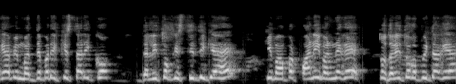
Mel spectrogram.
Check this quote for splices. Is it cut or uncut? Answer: uncut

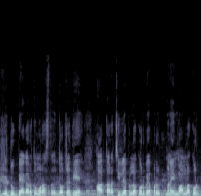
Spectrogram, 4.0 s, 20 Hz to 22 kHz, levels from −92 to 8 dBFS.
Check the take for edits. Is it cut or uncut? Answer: uncut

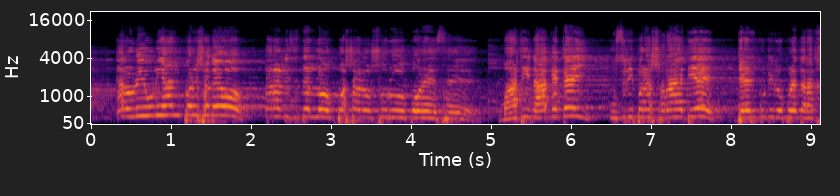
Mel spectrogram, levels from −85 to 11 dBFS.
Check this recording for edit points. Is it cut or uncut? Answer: cut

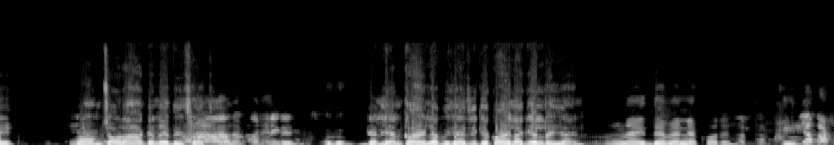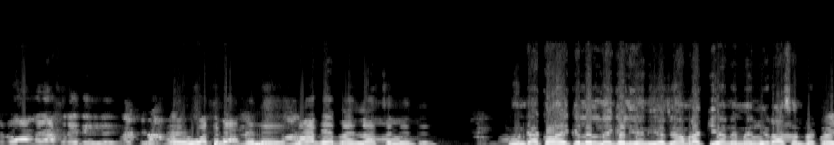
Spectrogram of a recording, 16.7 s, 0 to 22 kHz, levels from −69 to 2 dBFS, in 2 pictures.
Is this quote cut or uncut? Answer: uncut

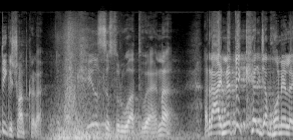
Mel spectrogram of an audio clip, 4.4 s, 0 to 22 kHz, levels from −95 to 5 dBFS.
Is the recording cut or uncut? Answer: cut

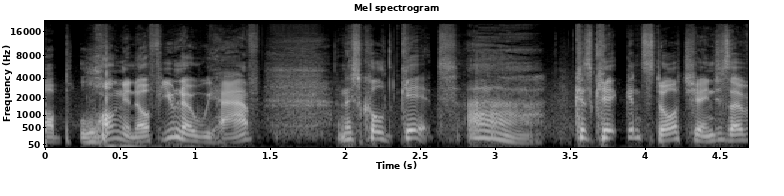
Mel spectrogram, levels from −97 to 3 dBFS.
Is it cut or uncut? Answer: uncut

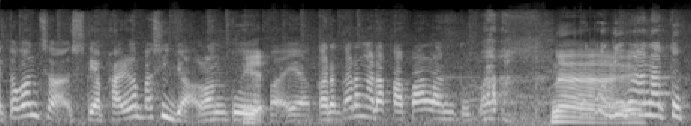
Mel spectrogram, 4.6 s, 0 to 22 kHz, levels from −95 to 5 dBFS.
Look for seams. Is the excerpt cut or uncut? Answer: uncut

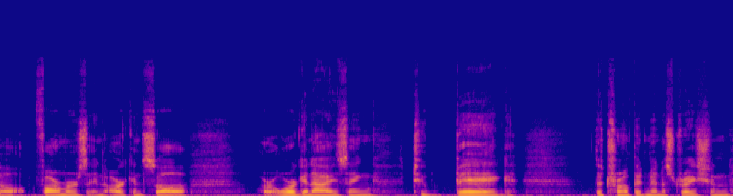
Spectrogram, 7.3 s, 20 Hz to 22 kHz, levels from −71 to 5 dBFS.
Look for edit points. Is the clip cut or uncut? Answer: uncut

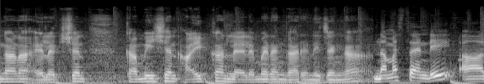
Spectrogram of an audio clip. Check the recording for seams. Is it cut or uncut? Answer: cut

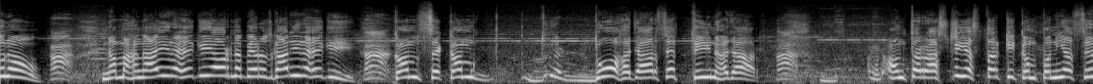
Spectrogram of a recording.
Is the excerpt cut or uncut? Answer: uncut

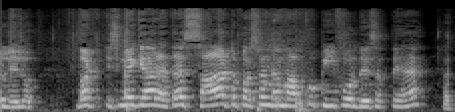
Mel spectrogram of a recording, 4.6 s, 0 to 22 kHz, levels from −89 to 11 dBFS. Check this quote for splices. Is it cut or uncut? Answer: uncut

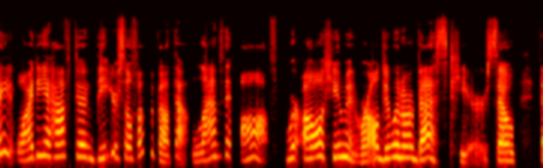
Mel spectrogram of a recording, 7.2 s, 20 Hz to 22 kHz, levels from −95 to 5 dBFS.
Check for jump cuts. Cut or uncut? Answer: cut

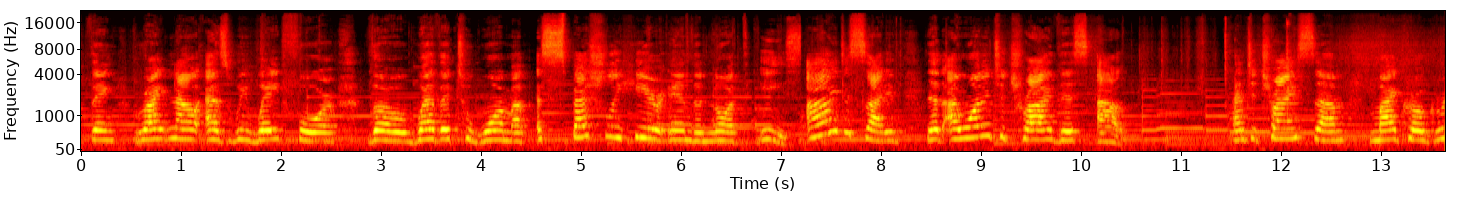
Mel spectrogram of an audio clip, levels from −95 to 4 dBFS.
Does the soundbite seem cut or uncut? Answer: cut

